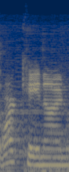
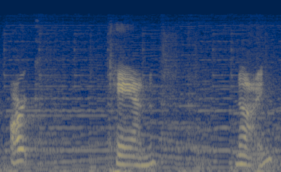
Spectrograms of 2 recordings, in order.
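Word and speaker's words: Arcanine: You pronounce Ark9 wrong. It's Arcan 9. Ar K9. K9 dog.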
